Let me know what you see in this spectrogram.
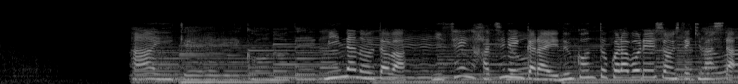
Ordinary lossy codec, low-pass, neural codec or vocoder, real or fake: none; 7.2 kHz; none; real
